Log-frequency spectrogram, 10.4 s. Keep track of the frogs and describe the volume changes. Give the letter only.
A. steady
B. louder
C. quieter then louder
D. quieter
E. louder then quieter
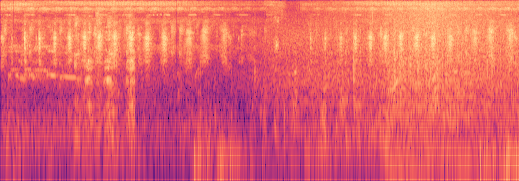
C.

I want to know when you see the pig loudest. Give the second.
2 s.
